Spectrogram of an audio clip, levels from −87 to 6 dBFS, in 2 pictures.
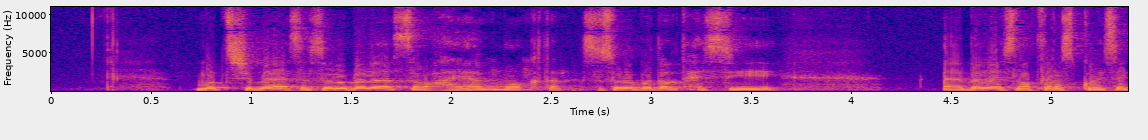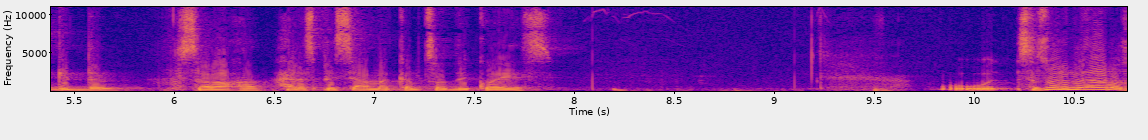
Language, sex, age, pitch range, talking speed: Arabic, male, 20-39, 130-150 Hz, 135 wpm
